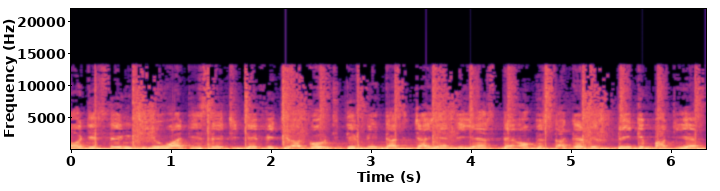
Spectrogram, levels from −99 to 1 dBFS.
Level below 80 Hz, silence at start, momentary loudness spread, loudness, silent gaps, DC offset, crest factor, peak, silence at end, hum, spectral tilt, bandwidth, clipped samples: -14 dBFS; 0 s; 2 LU; -11 LUFS; none; under 0.1%; 10 dB; 0 dBFS; 0 s; none; -5.5 dB/octave; 13.5 kHz; under 0.1%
